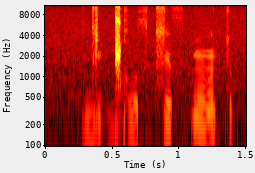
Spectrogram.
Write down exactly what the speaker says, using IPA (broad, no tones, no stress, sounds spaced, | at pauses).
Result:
d i ɡ͡ǁ o θ t͡s e θ ɓ õ t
